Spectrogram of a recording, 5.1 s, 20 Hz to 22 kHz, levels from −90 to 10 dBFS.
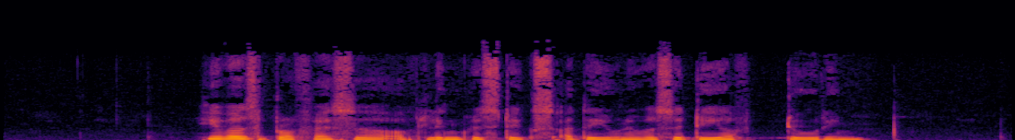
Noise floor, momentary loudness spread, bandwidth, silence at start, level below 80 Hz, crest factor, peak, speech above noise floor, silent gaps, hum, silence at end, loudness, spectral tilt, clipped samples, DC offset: -69 dBFS; 7 LU; 14.5 kHz; 1 s; -58 dBFS; 16 dB; -8 dBFS; 46 dB; none; none; 0.75 s; -24 LUFS; -6 dB/octave; under 0.1%; under 0.1%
